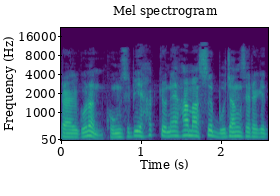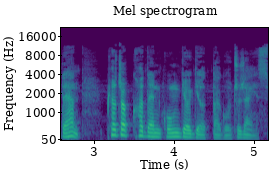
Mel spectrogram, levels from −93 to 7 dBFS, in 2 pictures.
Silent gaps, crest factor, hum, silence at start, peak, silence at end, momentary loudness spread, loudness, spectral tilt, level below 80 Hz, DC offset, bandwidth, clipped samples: none; 22 dB; none; 0 s; -8 dBFS; 0 s; 10 LU; -30 LUFS; -5.5 dB/octave; -66 dBFS; under 0.1%; 12.5 kHz; under 0.1%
